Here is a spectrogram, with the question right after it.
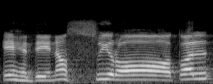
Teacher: اس میں نون کو صاد کے ساتھ ملائیں گے، پھر صاد کو موٹا کریں گے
